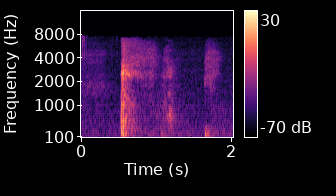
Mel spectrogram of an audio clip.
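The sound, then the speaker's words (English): A person coughs three times, first a loud, harsh burst, then two shorter and weaker coughs, each separated by a brief pause. “I'm sorry, I'm coughing, and I don't want to cough into the mic.”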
